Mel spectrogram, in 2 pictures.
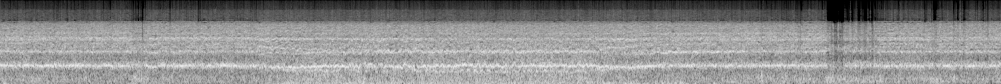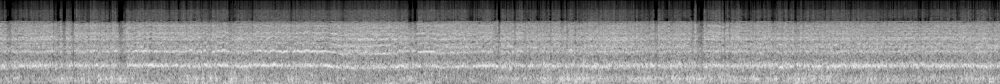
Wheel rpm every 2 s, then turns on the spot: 230, 210, 200, 220, 230, 230, 230, 230, 230, 230.
none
